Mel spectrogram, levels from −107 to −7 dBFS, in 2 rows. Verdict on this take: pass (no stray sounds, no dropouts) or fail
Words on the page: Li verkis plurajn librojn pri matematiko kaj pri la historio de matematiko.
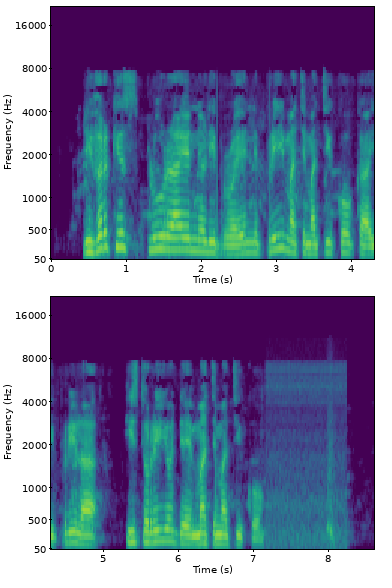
fail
